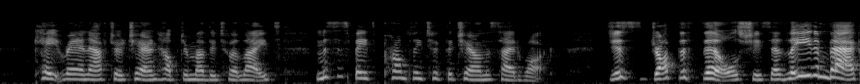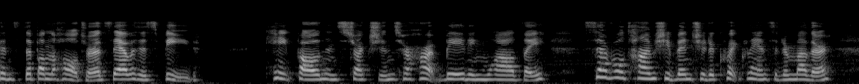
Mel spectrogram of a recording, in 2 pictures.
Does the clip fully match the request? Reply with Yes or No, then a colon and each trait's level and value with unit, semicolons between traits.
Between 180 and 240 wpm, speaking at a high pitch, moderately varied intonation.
Yes: average, 195 wpm; high, 235 Hz; average, 3.3 semitones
